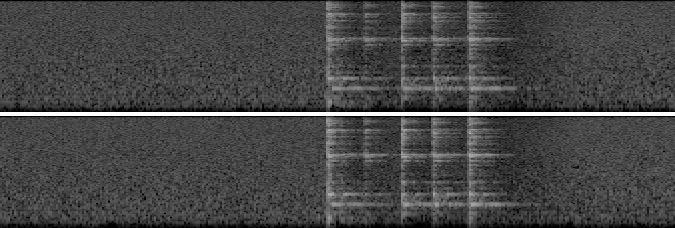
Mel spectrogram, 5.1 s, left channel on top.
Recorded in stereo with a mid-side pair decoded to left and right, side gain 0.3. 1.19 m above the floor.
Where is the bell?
35° right, 4 m.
